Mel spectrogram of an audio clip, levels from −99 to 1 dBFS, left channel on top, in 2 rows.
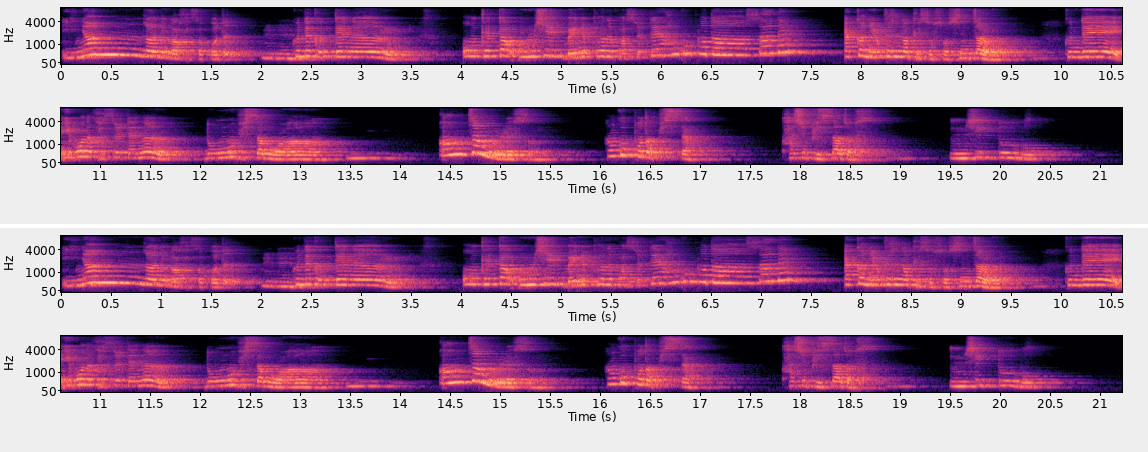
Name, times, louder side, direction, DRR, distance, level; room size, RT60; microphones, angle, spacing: voice 1, 0.0-1.8 2.3-3.5 4.0-7.4 7.8-9.5 10.0-13.3 14.4-15.5 16.1-17.0 17.8-18.7, left 1 dB, 10° left, 1 dB, 0.9 m, -22 dB
voice 2, 2.0-2.5 13.5-14.0 18.9-19.0 19.5-20.3, left 1 dB, 75° right, -1 dB, 2.4 m, -30 dB
6.7 x 6.6 x 5.7 m, 0.92 s
head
